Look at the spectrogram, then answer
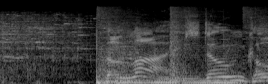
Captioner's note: glass shattering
